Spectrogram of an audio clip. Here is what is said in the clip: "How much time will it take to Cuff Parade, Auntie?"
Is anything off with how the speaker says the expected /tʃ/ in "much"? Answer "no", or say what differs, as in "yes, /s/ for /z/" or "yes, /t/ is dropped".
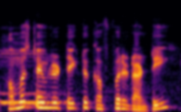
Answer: yes, /s/ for /tʃ/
